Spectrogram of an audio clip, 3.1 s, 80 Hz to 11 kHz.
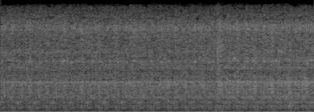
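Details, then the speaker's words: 2003 Ford Excursion 6.0L diesel after replacing both fuel filters: deep, even idle with a steady low rumble and no stumble or hunting, sounding much better than before; the fuel filter warning light is still lit. "but the car sounds a lot better than it did"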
